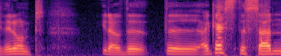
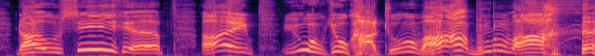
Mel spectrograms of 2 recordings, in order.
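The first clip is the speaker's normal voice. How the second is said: put-on arrogant, pompous old-man bluster, very high, very slow; 10 semitones higher, 6 dB louder than usual. Retelling how a child character sounds doing his father's voice: imitating a pompous old man voice. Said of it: "the kid when he's doing his dad's voice".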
